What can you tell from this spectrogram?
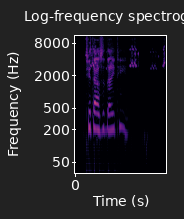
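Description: A crickets sound effect: crickets chirp in short, high-pitched bursts, repeating a few times in quick succession after a louder, tonal opening burst, filling an otherwise quiet moment.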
